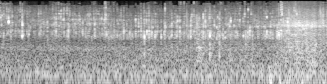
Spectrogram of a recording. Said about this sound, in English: So into that, some nice lukewarm water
